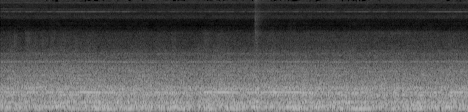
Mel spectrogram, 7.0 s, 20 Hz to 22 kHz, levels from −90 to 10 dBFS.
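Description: Nothing stood out on listening to this recording of sounds.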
